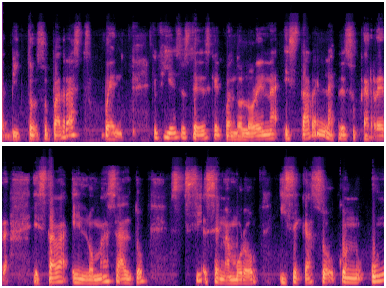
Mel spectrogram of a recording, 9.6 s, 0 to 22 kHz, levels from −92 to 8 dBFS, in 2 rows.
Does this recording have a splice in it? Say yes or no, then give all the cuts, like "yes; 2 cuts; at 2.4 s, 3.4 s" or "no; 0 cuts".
yes; 3 cuts; at 1.8 s, 4.2 s, 7.3 s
